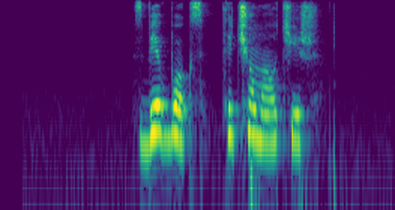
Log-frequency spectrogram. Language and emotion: Russian, neutral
